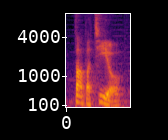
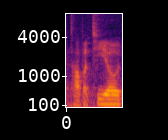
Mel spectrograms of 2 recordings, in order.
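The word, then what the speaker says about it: Tapatío: There was the other one, Tapatio. Yeah, Tapatio, Cholula. Is it Cholula? I feel like I'm pronouncing that wrong.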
